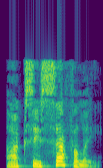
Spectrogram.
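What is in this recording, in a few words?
"oxycephaly", British English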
